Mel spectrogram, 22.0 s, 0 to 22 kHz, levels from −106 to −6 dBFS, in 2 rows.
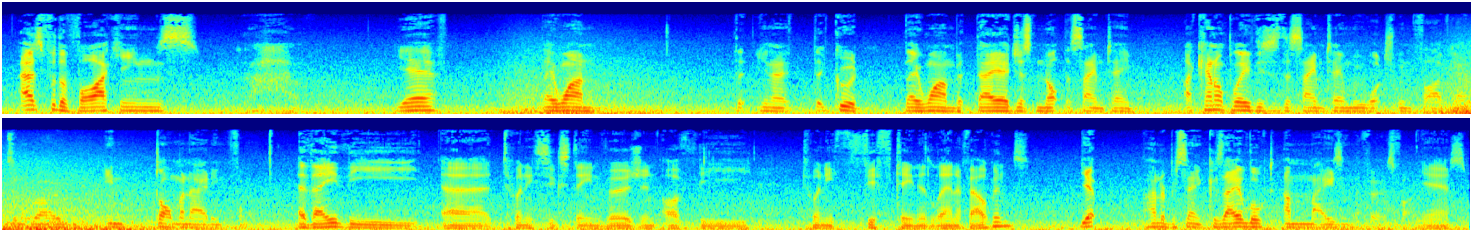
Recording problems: wind noise on the microphone; occasional gusts; 15 dB below the speech

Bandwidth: 14 kHz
